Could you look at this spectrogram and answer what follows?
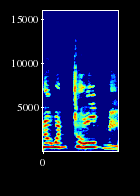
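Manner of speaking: mock very high, slow, drawn-out weepy sob. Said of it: "where she's, like, crying".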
